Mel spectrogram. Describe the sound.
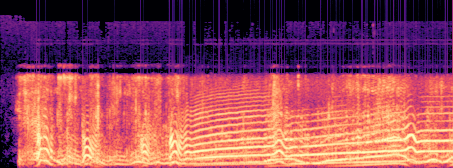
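Two contestants loudly imitate, at the same time, a motorcycle whose muffler has a hole, a continuous buzzing drone that sputters early on, then revs with rising and falling pitch for several seconds.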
